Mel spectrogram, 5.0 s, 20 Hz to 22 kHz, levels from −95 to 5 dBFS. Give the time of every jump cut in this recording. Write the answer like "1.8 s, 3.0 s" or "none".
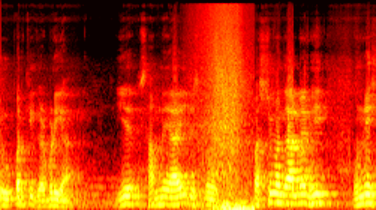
2.9 s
